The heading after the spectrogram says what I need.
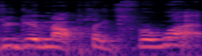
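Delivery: ordinary delivery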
